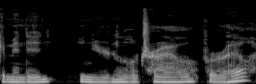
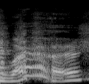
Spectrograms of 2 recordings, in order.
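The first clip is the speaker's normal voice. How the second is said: cartoon dog voice; 9 semitones higher, 4 dB louder than usual. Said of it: "That was perfect".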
